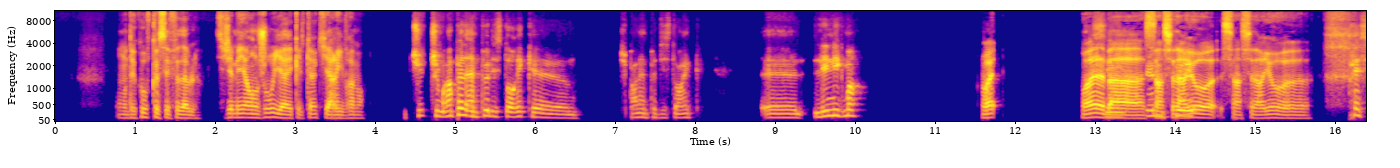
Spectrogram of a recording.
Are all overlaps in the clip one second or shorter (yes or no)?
no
